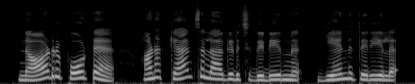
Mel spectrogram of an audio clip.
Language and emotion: Tamil, sad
